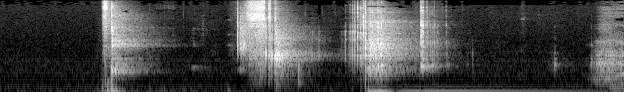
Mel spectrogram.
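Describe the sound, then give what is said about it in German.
A bottle of Astra Rotlicht beer being opened: a sharp crack as the cap gives way, followed by two or three bursts of bright, hissing fizz that fade out. No one speaks. “Ja, ich hab mal wieder Astra Rotlicht. Äh, und das mache ich jetzt erstmal auf.”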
